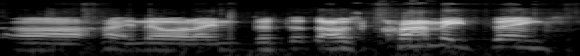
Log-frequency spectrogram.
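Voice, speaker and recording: A hot-headed space crewman in a radio serial. He blusters and grumbles in slang, with a very bright, forceful edge, stammering whenever he gets flustered. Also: high-pitched, quick pace, smooth, low-quality recording. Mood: angry, flustered. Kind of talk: radio drama acting.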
